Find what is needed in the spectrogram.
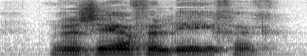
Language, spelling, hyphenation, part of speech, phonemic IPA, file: Dutch, reserveleger, re‧ser‧ve‧le‧ger, noun, /rəˈzɛr.vəˌleː.ɣər/, Nl-reserveleger.ogg
- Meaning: a reserve army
